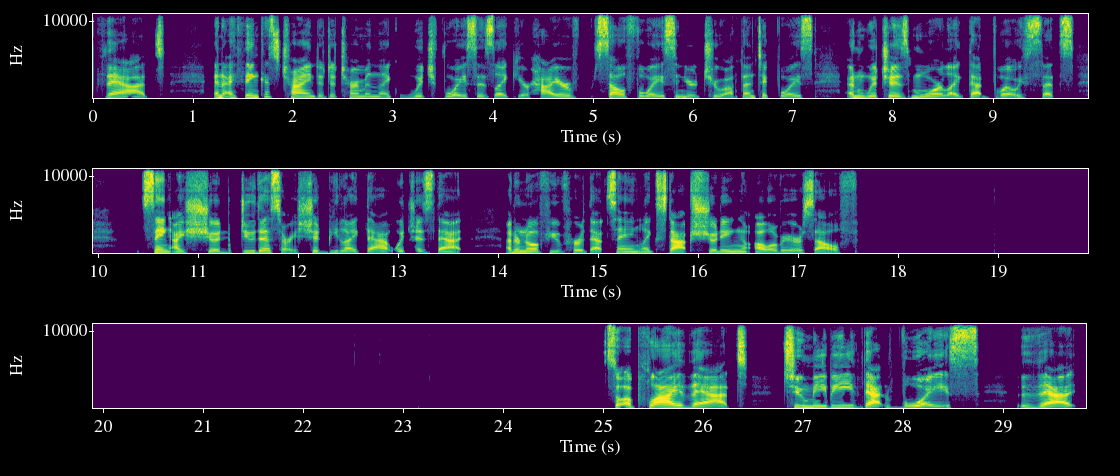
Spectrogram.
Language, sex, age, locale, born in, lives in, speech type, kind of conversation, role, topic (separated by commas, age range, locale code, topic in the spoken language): English, female, 45-49, en-US, United States, United States, conversation, advice, advisor, How can I build a daily routine that helps me stay productive and focused?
